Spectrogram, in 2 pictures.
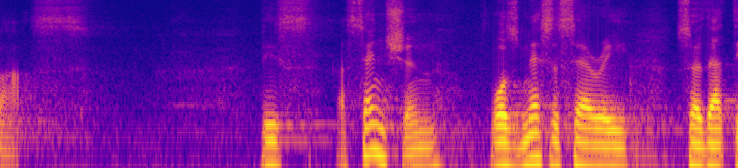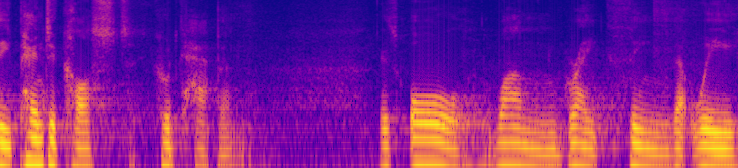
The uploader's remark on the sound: as preached during the 9am Mass at St Joseph's Church, The Junction.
